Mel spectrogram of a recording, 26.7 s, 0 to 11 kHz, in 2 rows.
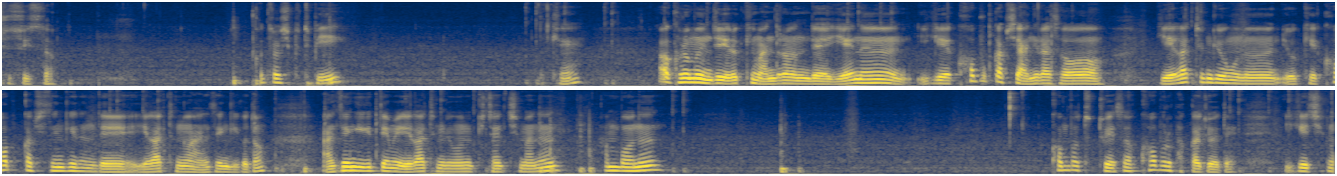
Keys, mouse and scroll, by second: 3.1 ctrl+shift+b, 5.6 click, 6.1 click, 6.4 Tab, 6.7 click, 7.1 click, 7.8 middle click, 8.5 click, 8.8 click, 9.9-11.1 middle drag, 11.1 scroll down 2, 12.0 click, 14.5 click, 14.8 click, 15.5-15.9 scroll up 1, 15.9 middle click, 16.5-17.1 shift+scroll up 2, 16.6 shift+middle click, 17.1 middle click, 17.7 click, 18.1 click, 20.0-23.3 drag, 25.6 click, 26.1 click.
